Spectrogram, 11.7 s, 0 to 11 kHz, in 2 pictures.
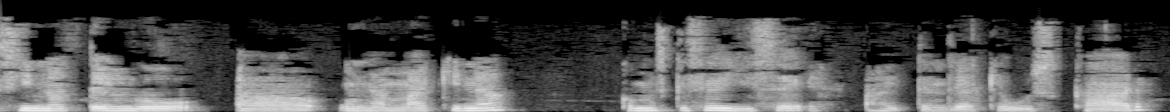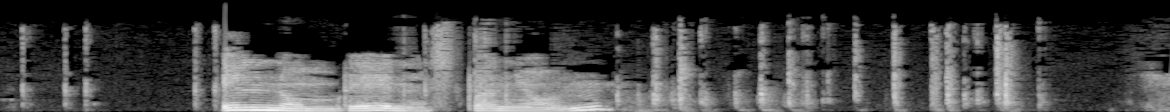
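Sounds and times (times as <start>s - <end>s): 
speech: 0.0s - 5.8s, 6.9s - 9.2s
typing on a computer keyboard: 5.9s - 7.0s, 7.8s - 11.1s.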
